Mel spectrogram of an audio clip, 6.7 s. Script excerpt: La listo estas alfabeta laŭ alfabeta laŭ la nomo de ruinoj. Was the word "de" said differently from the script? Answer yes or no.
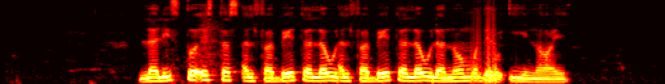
no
